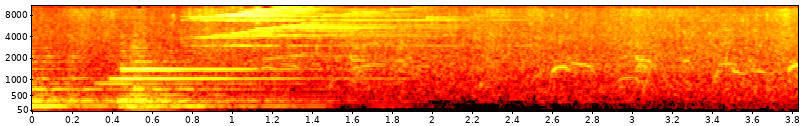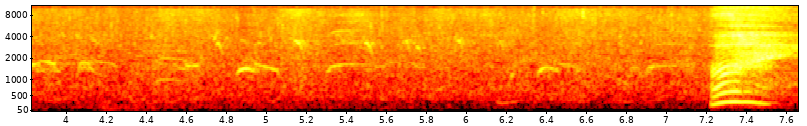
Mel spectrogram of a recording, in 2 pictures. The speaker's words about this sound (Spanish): Respirar este aire fresco, escuchar el agua del río, ver los peces nadando mira un salmón!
